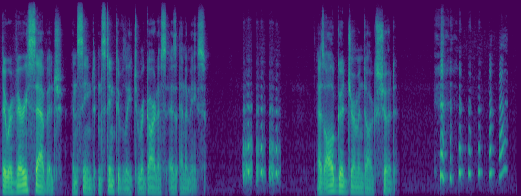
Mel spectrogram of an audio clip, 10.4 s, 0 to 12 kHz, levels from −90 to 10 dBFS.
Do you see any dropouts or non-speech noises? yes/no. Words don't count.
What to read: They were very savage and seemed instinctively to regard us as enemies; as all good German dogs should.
yes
